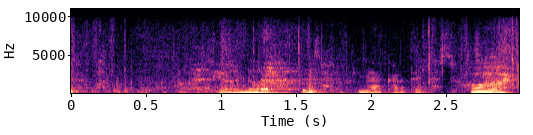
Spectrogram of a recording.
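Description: A woman speaks happily and laughs.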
